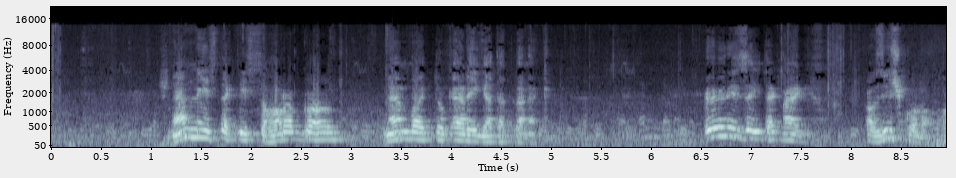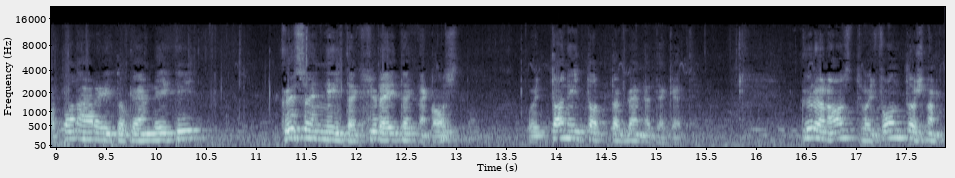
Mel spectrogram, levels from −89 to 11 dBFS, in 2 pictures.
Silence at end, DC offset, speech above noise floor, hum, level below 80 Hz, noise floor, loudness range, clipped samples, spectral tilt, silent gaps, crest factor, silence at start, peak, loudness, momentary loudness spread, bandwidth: 0 s; under 0.1%; 23 dB; none; -42 dBFS; -36 dBFS; 4 LU; under 0.1%; -7 dB/octave; none; 14 dB; 0 s; 0 dBFS; -14 LUFS; 21 LU; 14 kHz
